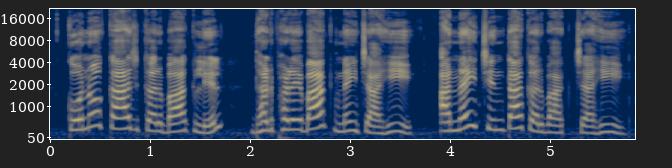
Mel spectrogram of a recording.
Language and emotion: Maithili, neutral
